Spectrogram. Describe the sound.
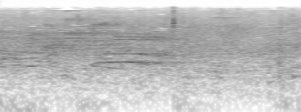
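A basketball dribbled up the court during a Lady Hornets women's game, with soft bounces mixed into steady crowd noise, a few sneaker squeaks and talk.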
